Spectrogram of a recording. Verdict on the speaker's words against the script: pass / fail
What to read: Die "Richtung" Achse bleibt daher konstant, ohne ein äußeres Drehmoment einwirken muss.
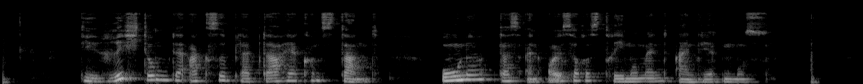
fail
